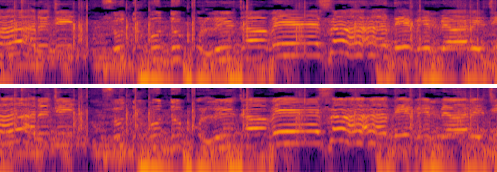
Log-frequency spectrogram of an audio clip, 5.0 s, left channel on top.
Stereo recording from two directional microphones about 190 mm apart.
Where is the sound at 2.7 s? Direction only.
Centre (ahead or behind).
